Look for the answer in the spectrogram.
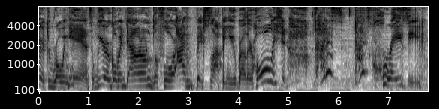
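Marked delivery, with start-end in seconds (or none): none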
